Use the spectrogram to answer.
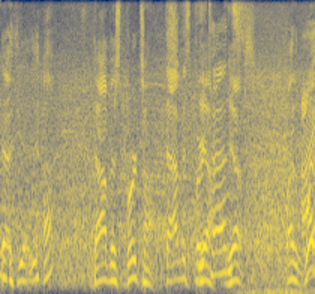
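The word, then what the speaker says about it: Dāvis Bertāns: Oh, well, now, at this point in my life, it's DeVos Bertans. Is that how you say his name? Yeah. Davis Bertans.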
